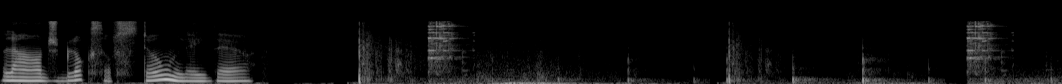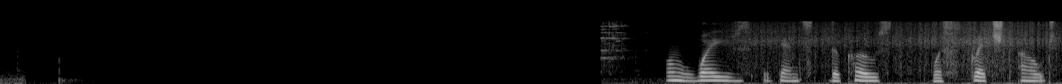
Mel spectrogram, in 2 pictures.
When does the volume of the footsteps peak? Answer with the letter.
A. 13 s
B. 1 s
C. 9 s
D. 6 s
C.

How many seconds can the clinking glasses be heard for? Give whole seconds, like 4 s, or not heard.
3 s.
